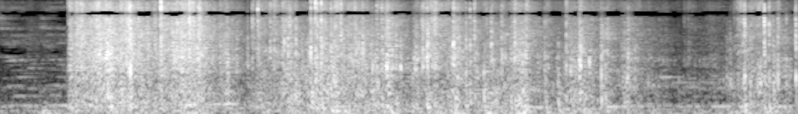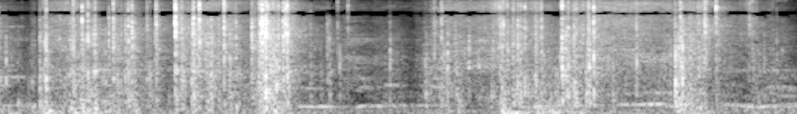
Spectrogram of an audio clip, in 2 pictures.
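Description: Paper bags rustling and crinkling irregularly as a brown kraft-paper bread bag is pulled out of a white paper shopping bag and handled. The rustling starts about a third of a second in.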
